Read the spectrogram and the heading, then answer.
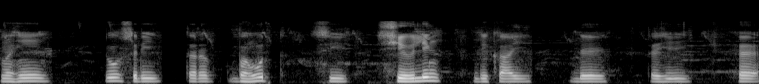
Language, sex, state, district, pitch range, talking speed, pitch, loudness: Hindi, male, Rajasthan, Bikaner, 135-150 Hz, 80 wpm, 140 Hz, -20 LUFS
